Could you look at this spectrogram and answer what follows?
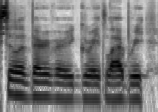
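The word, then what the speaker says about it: LBRY: I'm not jumping ship it's called library you spelled with lb ry so if you actually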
